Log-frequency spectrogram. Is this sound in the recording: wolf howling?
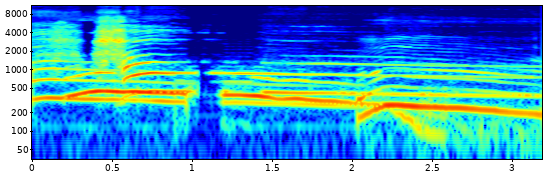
yes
